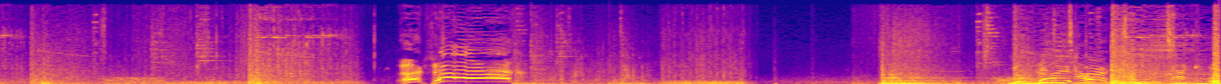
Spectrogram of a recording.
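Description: Weapons clash and spells crackle in a fight.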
